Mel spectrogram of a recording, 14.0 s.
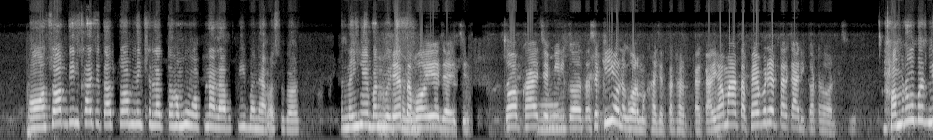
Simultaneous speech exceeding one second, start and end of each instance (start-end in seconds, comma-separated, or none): none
